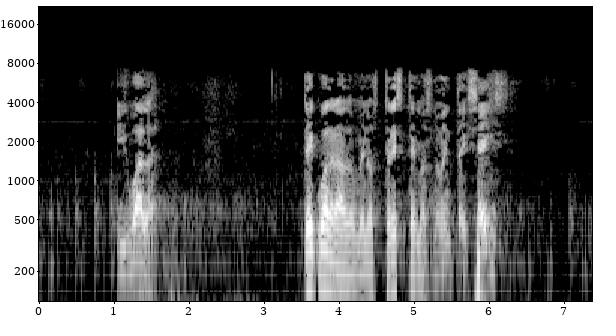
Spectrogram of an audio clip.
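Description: A man speaks calmly and clearly, close by.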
